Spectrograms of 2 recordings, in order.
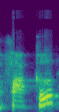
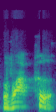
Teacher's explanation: a fricativa surda ou sonora no início é a grande diferença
